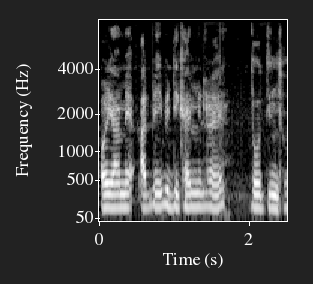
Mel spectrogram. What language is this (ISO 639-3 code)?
hin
